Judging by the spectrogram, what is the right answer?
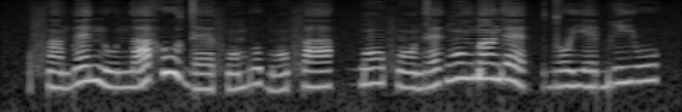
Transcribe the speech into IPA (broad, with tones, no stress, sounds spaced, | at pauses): f ã˨ b ɛ˧ n u˨ n a˨˦ h u˦˨ d ɛ˨ f ɔ̃˨˦ b o˦˨ b ɔ̃˨˦ f a˦ | ɡ͡b ɔ̃˧ f ɔ̃˨ d ɛ˨˦ ɡ ɔ̃˦ ɡ͡b ã˦ ɡ ɛ˦˨ | d o˧ j e˧ b i˦ j u˦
